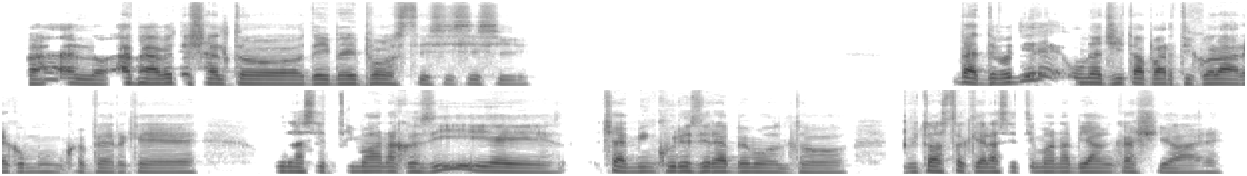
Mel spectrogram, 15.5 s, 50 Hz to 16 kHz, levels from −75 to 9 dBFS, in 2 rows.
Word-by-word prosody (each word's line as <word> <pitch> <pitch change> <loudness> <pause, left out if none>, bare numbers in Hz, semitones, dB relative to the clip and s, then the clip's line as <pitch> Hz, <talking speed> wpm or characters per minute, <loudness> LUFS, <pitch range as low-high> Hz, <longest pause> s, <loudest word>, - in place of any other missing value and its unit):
Bello. 140 -1 +2
Eh 160 - +8
beh, 155 -1 +4
avete 155 +2 +5
scelto 140 -3 +2
dei 140 +2 0
bei 140 +1 +1
posti, 140 -3 -2
sì, 130 +3 -5
sì, 135 +2 -2
sì. 125 -2 -5 2.7
Beh, - - +7
devo 155 +2 0
dire - - -1
una 160 -1 +2
gita 155 +2 +2
particolare 145 -1 +2
comunque, 130 -2 -8
perché 125 -1 -4 0.4
una 150 -1 0
settimana 150 0 -1
così 155 +3 -1
e 130 -5 0 0.3
cioè 145 - +2
mi 140 +2 -4
incuriosirebbe 145 -1 0
molto, 120 -3 -5 0.3
piuttosto 145 +2 0
che 145 -1 0
la 140 - +2
settimana 140 -1 -4
bianca 130 -1 -1
a - - -1
sciare. 115 -2 -3
140 Hz, 130 wpm, -24 LUFS, 130-150 Hz, 2.7 s, Eh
